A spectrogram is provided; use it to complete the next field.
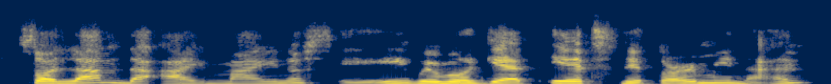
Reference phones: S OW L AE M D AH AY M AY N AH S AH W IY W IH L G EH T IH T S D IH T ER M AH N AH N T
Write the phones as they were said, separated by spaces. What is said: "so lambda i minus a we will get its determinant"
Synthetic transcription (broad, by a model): S OW L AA M D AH AY M AY N AH S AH W IY W IH L G EH T IH T S D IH T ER M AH N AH N T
